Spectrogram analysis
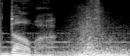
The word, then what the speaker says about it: Da'wah: Da'wah is the way it's pronounced.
